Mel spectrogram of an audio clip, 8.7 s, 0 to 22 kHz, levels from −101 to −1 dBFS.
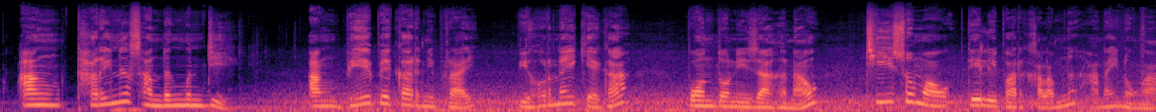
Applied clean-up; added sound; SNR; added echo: none; Mechanical fan; 11 dB; none.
